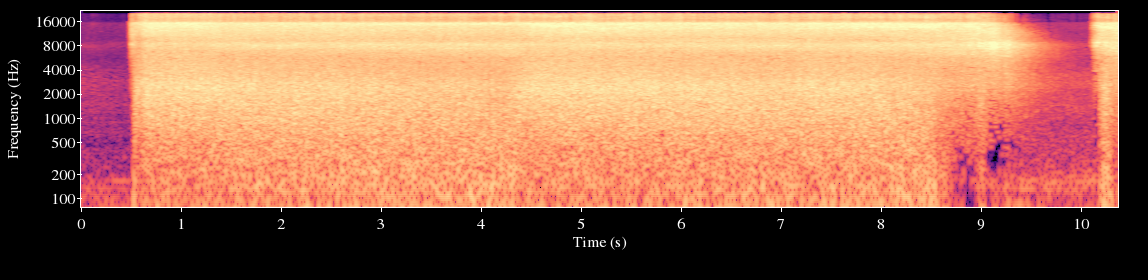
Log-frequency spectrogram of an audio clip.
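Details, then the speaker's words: New super-mini tank air compressor rated 8 bar, tank starting at zero pressure, running without its muffler fitted: loud steady rushing hiss with a loose pulsing beat, stopping at the end; normal running. "Ini suaranya teman-teman tanpa peredam."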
